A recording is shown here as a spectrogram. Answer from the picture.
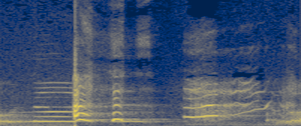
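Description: People's voices in playful back-and-forth: a drawn-out vocal sound held at one pitch, a single sharp click about half a second in, then more voice.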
